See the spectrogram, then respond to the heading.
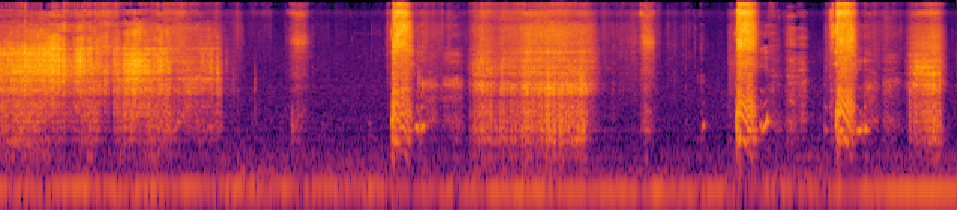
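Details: Female with a cold sneezing constantly, unable to stop even while blowing her nose: repeated sharp sneezes in quick series after noisy breathing; sneezing.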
